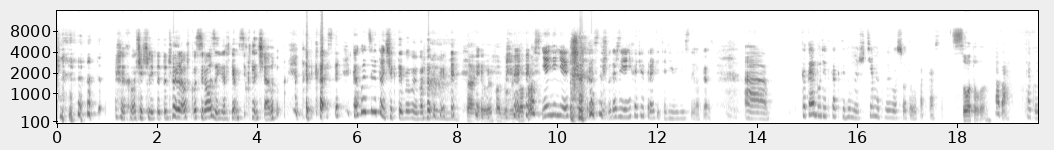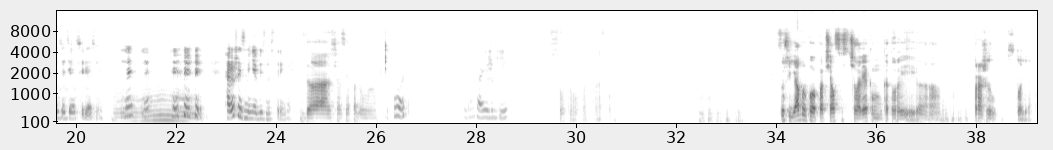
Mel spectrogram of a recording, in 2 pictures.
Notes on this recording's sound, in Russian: Про звук - мы только начинаем, поэтому пока так, а там как пойдет.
